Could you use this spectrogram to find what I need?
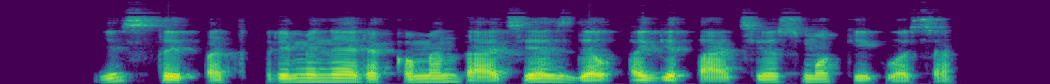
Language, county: Lithuanian, Klaipėda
